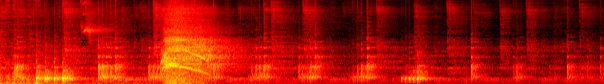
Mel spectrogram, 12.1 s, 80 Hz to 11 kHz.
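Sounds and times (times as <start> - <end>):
pitched call gliding downward: 3.2 - 5.0
bass drum strokes: 3.2 - 5.2.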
